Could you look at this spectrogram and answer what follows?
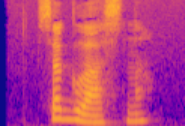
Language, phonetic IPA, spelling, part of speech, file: Russian, [sɐˈɡɫasnə], согласно, preposition / adjective / adverb, Ru-согласно.ogg
- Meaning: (preposition) according to, as to; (adjective) short neuter singular of согла́сный (soglásnyj); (adverb) 1. harmoniously 2. in agreement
